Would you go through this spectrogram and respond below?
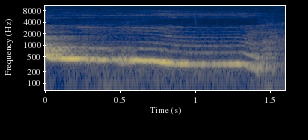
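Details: A single clean howl from Luoluo, a pet Alaskan Malamute, starts strong and glides gently downward in pitch, steady and tonal, fading out at the end.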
